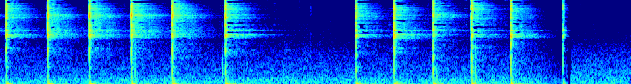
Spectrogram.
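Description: Metal tent peg being hammered into the ground: sharp ringing blows, about two to three a second, in a run of six, a pause of about a second, then five more and a lighter last tap.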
